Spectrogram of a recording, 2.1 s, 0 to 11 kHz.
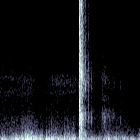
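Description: A single sharp, close gunshot from a Smith & Wesson M&P 15-22 rifle firing .22 rounds at a shooting range, a crisp crack that quickly fades amid quiet background noise.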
